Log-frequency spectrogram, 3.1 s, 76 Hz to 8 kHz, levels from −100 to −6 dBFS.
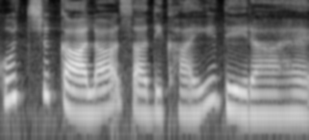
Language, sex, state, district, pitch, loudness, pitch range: Hindi, female, Chhattisgarh, Raipur, 190 Hz, -19 LUFS, 180-225 Hz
